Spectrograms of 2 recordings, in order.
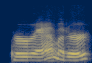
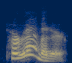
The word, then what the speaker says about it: parameter: the different steps parameter figure out what the what the primary or the correct stress pattern is the second step in this second box is to focus on those unstressed syllables mirror meter the third box shows rammeter and the final box shows putting it all together parameter now i'm going to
